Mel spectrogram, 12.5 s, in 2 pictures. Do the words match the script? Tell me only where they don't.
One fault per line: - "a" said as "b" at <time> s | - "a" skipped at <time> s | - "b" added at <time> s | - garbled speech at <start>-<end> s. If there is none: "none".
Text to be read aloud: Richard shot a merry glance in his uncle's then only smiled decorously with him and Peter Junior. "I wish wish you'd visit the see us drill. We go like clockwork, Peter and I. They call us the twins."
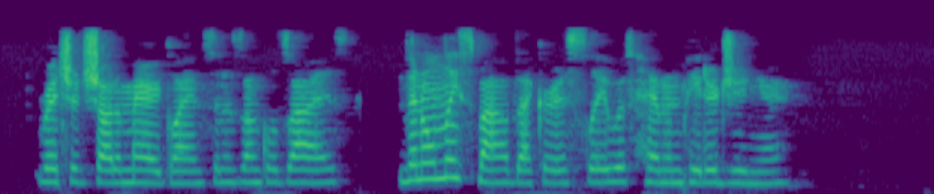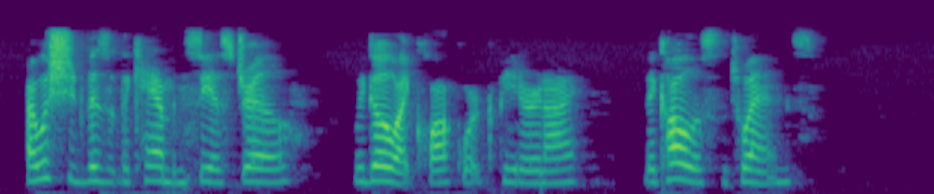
- "eyes" added at 1.9 s
- "wish" skipped at 6.7 s
- "camp and" added at 7.1 s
